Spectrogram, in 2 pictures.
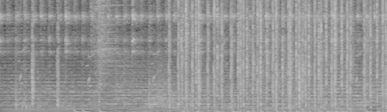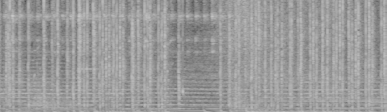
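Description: Continuous rapid gunfire from an SMG and laser gun in the arcade shooter Brotato, a dense loud stream of overlapping shots and game effects with no pauses.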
